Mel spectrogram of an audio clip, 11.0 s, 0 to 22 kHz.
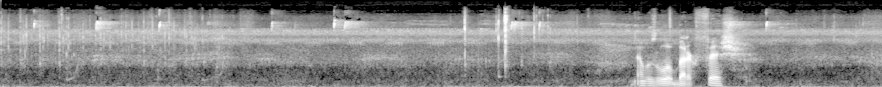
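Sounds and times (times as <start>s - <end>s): sharp clicks: 0.0s - 2.7s, 5.7s - 7.0s.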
